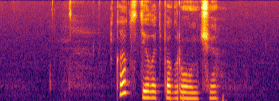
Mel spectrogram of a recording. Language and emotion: Russian, sad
